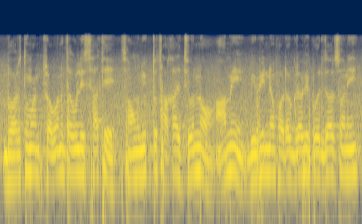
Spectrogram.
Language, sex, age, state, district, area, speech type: Bengali, male, 45-60, West Bengal, Paschim Medinipur, rural, spontaneous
